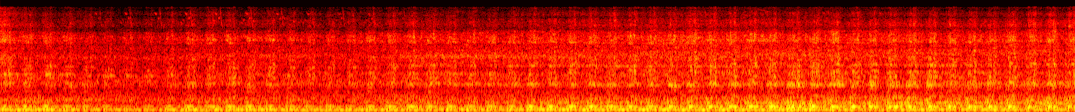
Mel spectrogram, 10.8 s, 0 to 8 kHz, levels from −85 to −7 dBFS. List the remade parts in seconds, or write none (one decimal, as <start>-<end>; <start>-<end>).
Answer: 7.9-8.7

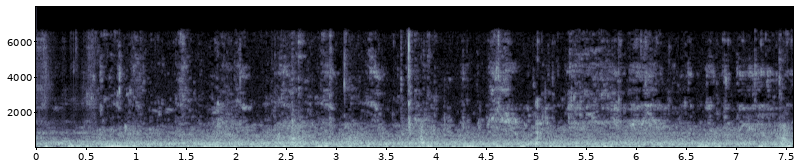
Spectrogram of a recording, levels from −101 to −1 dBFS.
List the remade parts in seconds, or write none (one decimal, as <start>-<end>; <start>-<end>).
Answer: 0.0-0.6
